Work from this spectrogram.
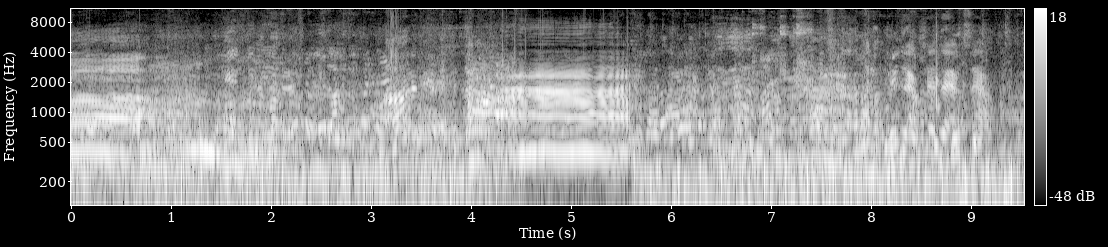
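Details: At a crowded Sylhet livestock market in Bangladesh on 16 December 2024, where a Sahiwal bull calf is being traded, a deep arched moo rises and falls near the middle. Crowd noise and talking fill the rest.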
